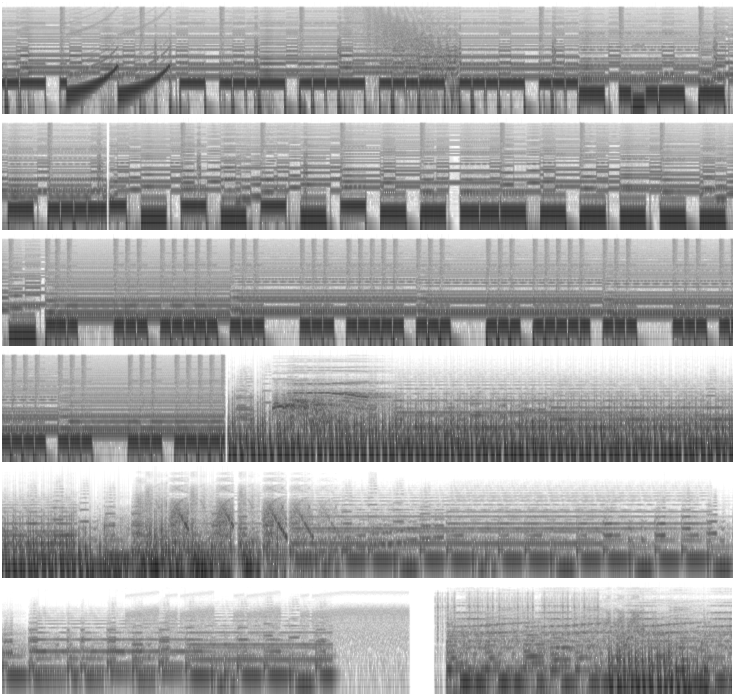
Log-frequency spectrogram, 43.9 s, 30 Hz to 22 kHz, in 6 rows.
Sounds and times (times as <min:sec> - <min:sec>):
Music: 0:00.0 - 0:40.0, 0:41.0 - 0:43.8.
